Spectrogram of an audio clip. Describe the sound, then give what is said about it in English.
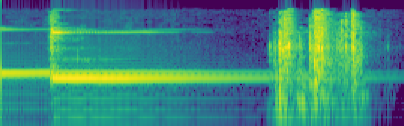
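A doorbell rings at the door of a large country home: a clear sustained chime tone that lingers and fades, followed by a quick burst of brighter, rattling chimes near the end. “I was so tired I had to back up and take a running start to press the doorbell.”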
